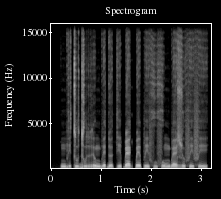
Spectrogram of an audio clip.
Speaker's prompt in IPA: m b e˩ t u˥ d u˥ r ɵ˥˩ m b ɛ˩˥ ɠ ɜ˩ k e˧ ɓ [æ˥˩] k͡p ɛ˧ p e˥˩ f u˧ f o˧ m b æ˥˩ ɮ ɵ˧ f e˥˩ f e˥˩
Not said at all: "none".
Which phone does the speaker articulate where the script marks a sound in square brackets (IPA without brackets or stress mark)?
æ˥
